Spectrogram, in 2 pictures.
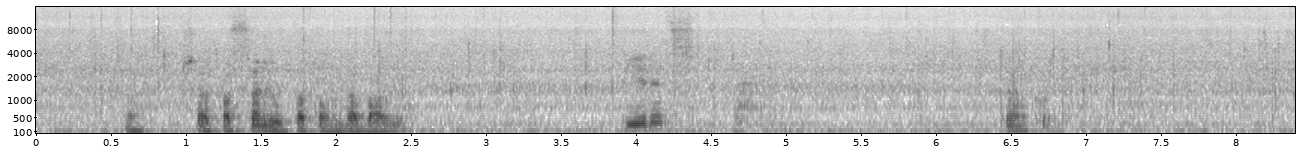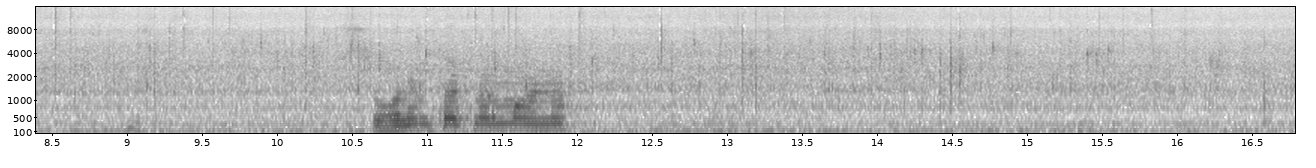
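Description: Potato sticks sizzle softly in a frying pan.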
